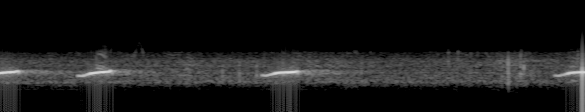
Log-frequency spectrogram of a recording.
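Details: Common ground dove (Columbina passerina) calling with four low rising coos at uneven intervals of one to three seconds, separated by quiet pauses with faint clicks.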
